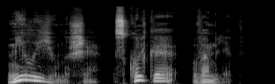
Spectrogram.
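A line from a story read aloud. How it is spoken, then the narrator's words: Very calm. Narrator (Russian): Отто начал очень спокойно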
